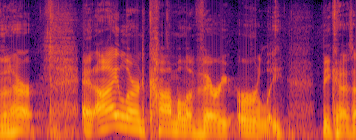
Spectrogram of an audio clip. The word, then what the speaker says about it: Kamala: And then I realized there's only one way to really understand Kamala, and it's by just remembering that Kamala rhymes with the reaction to Kamala, which is like, nah.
